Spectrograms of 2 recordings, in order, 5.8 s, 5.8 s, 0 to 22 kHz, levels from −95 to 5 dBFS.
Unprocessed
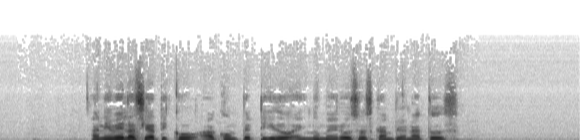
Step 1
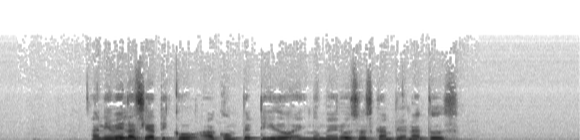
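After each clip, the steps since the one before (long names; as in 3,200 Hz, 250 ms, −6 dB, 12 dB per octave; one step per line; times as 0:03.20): mains-hum notches 50/100/150/200/250/300/350/400/450 Hz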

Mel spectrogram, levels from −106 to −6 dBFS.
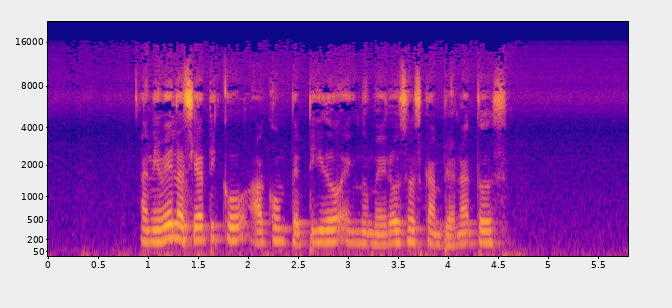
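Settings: high shelf with overshoot 5,200 Hz +10.5 dB, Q 3
level −11 dB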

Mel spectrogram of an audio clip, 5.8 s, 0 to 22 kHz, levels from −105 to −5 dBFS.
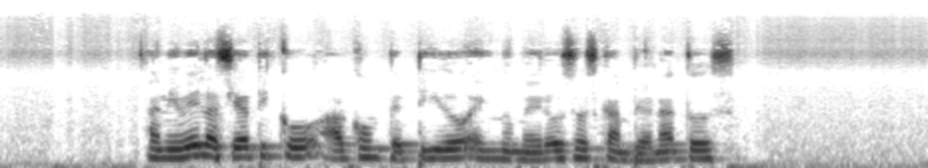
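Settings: expanding power law on the bin magnitudes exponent 1.7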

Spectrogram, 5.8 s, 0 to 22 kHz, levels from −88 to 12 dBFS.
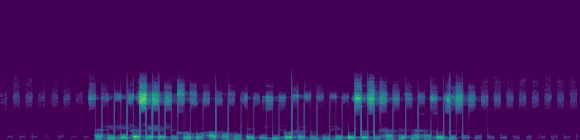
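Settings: coupled-rooms reverb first 0.46 s, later 2 s, from −25 dB, DRR −6 dB
auto-filter band-pass square 7.9 Hz 580–5,300 Hz
downsampling to 22,050 Hz
level −1.5 dB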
